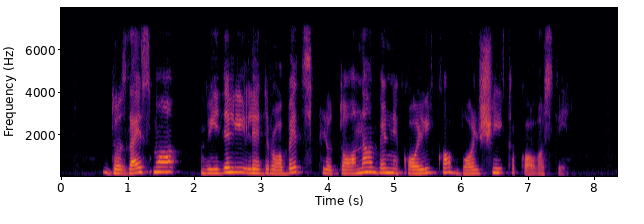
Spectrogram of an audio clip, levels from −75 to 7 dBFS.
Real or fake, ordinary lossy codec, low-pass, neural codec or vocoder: fake; none; 7.2 kHz; codec, 24 kHz, 3 kbps, HILCodec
